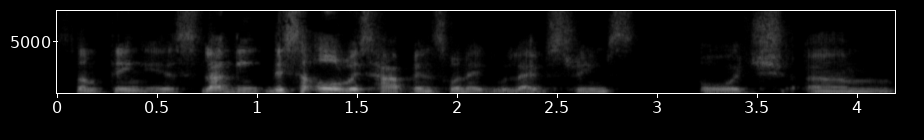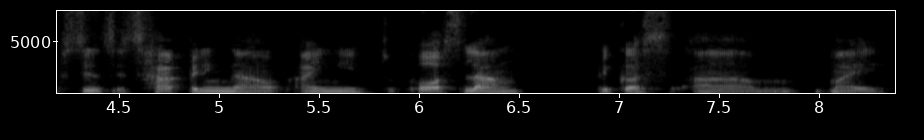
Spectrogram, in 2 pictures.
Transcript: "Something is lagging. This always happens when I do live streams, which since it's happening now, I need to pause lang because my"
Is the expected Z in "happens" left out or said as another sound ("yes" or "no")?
yes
